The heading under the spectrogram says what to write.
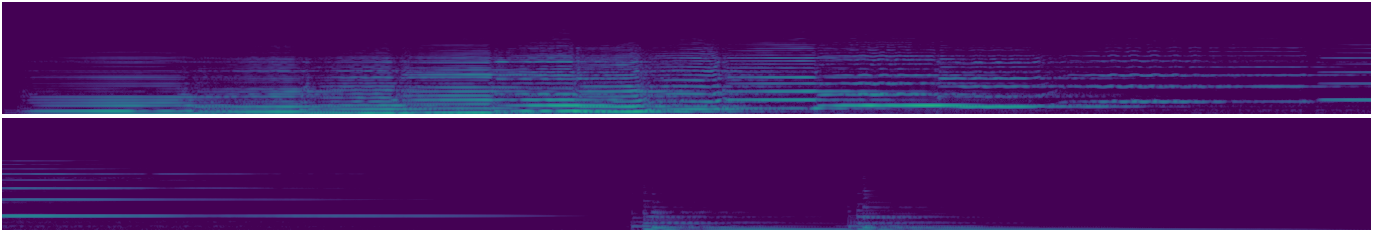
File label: Cello, A&M Chamber; Bricasti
